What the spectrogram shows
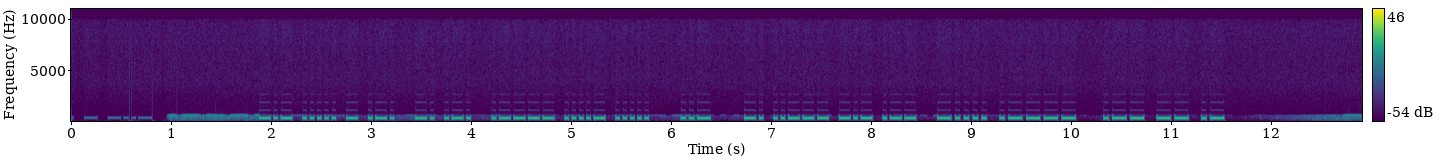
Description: Morse code, heard as a keyed tone, about 33 wpm, 380 Hz. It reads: K5TR NR 145 U N2KW 61 WMA
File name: contests / CW-SS-k5tr- -0100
